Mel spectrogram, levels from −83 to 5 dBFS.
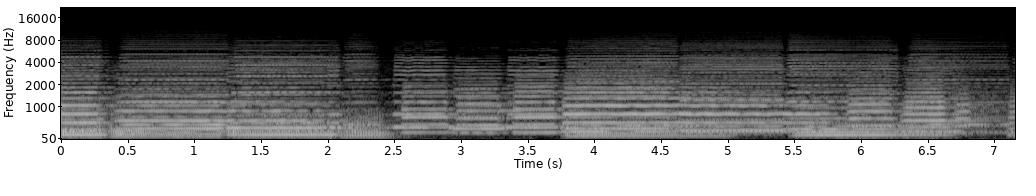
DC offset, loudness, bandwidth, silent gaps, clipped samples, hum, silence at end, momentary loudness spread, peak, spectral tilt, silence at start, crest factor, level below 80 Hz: under 0.1%; -25 LUFS; 10 kHz; none; under 0.1%; none; 0 s; 5 LU; -8 dBFS; -6.5 dB/octave; 0 s; 16 dB; -58 dBFS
